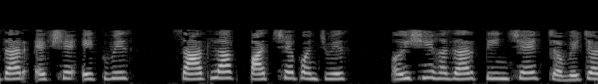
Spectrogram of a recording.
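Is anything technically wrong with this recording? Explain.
Yes. The speech has two faults: heavy MP3 compression throughout and a pre-echo near the start.

For the whole clip the audio sounds dull and watery, with a swirling, unstable texture and smeared consonant attacks. Nothing is present above 5 kHz, so s sounds lose their crispness. The likely cause is heavy MP3 compression at a very low bitrate, one that fits roughly 16 kbps. Short of bits, the encoder cuts the treble at a fixed point and lets weak frequency components drop in and out from frame to frame.

From 0.31 to 0.35 s a short hiss runs ahead of an attack, about 44 ms of noise before the onset, and the attack itself sounds softened. This is pre-echo. The codec spreads its quantisation noise across a whole block, so when a sharp onset falls late in a block, noise sized for the loud part also fills the quiet moment before it.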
